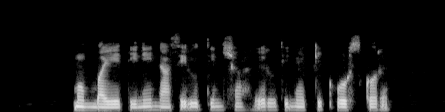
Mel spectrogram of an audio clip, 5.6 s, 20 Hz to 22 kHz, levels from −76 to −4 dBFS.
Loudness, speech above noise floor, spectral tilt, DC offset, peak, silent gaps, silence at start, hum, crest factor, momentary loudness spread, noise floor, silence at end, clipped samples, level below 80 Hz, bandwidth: -20 LUFS; 56 dB; -8 dB/octave; under 0.1%; -2 dBFS; none; 0.9 s; none; 20 dB; 9 LU; -75 dBFS; 0.7 s; under 0.1%; -60 dBFS; 6 kHz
